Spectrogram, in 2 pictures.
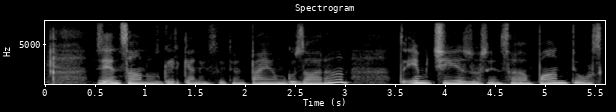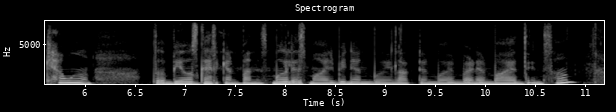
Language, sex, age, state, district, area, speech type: Kashmiri, female, 30-45, Jammu and Kashmir, Budgam, rural, spontaneous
